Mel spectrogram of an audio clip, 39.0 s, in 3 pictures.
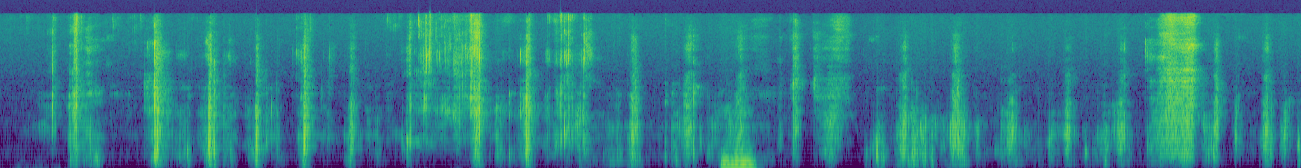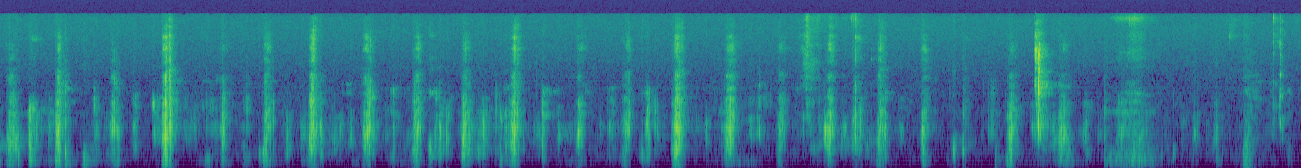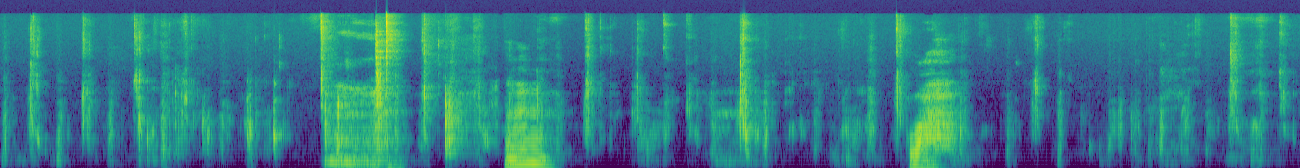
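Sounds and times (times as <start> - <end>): person chewing crunchy food: 0.3 - 39.0
short voiced hum: 7.2 - 7.6.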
